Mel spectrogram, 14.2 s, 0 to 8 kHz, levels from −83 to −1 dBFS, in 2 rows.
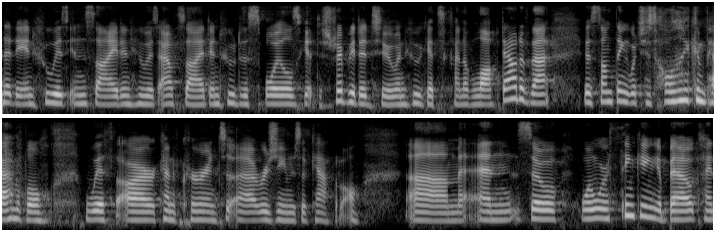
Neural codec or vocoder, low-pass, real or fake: codec, 16 kHz, 4 kbps, X-Codec, HuBERT features, trained on LibriSpeech; 7.2 kHz; fake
